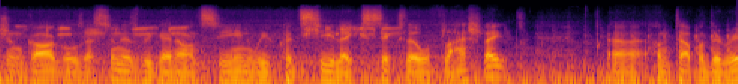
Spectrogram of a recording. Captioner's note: voiceover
